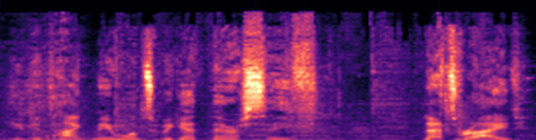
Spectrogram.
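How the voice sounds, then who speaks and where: An actor playing a shy, earnest young island man in a video game, flustered and halting. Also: mid-range voice, over loud music, natural voice. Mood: urgent. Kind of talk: video game dialogue acting.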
